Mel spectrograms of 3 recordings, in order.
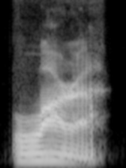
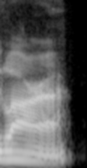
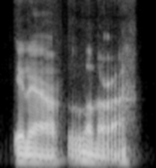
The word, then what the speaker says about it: Lara: It is, I believe it is pronounced Lara. So next time you go and see Lara, Laura. Give it a Lara, because I call her Laura, and she corrected me on that, and I was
